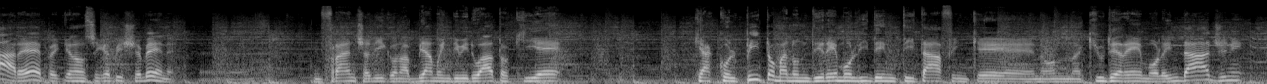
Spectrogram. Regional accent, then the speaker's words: Piateda, Lombardy, Italy; a Valbona, la mia Valbona Piateda, meno un grado, dove ho passato l'infanzia, a Valbona. Valbona, Sondrio.

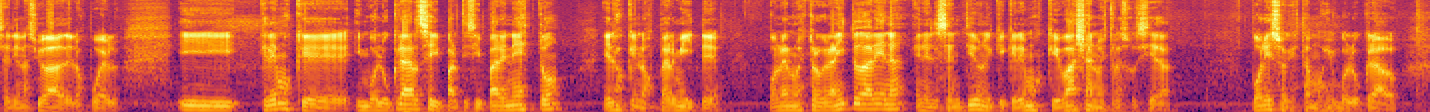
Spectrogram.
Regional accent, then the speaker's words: Rosario, Santa Fe, Argentina; Generalmente los que venimos de afuera, yo soy de afuera, soy de Rosario.

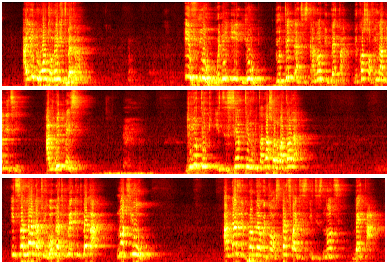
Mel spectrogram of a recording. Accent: Osun, Nigeria; I am from Osun. I think Lagos is better than Osun.

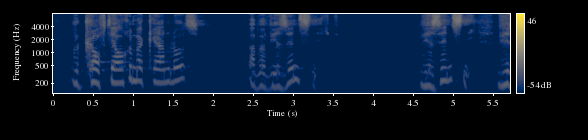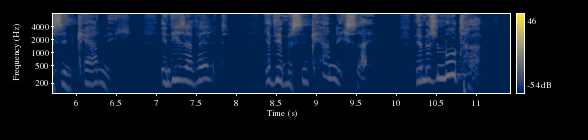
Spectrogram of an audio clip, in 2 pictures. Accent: Russia; wir kommen aus Russland und wir kennen auch die Frömmigkeit

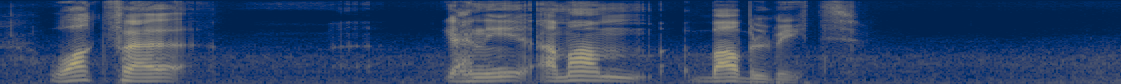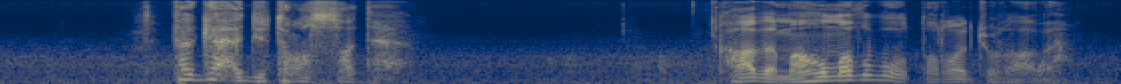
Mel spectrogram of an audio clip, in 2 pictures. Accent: Kuwait; هذا رايح إلى منطقة عندنا في الكويت اسمها الأندلس

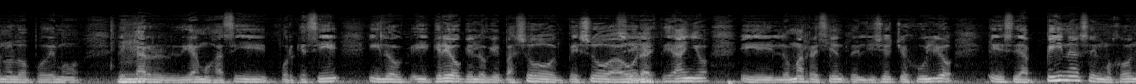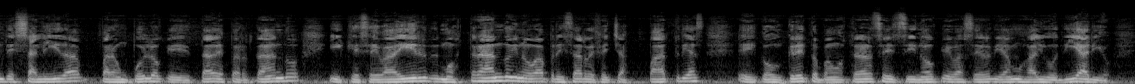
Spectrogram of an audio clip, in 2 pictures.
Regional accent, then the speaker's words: Chapicuy, Paysandú, Uruguay; also born or lived in Salto; De la localidad de Chapicuy, departamento de Paysandú. Bien. O sea, nací en Salto y estudié en la escuela rural en Paysandú

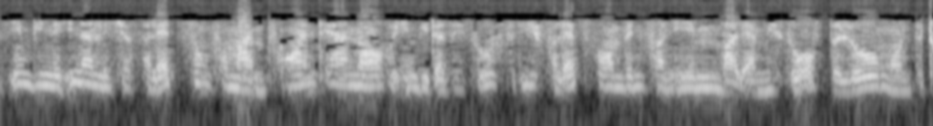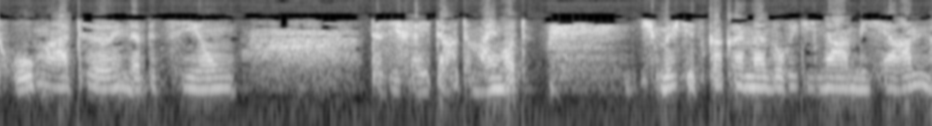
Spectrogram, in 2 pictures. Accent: Oberhausen, North Rhine-Westphalia, Germany; Nee, ich komme aus Oberhausen.

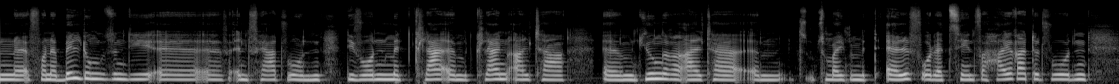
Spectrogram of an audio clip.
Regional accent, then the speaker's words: Iraq; first language Kurmanji; German is a second language; in der Schule hatte ich Arabisch tatsächlich, aber zu Hause haben wir nur Kurmanji geredet und unsere Lehrer waren auch Jesiden, die meisten waren auch Jesiden. Also ich hatte das Gefühl immer, dass Shingal eigentlich mein Land ist und ich lebe in einer Hauptstadt.

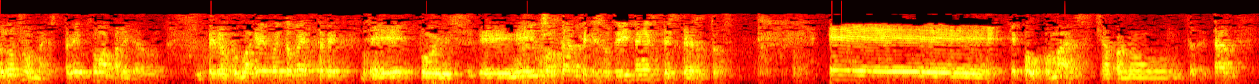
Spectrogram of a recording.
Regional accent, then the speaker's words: Cedeira, Galicia, Spain; eu son de Cedeira, dunha vila ali do norte, cerca de San Andrés de Teixido

